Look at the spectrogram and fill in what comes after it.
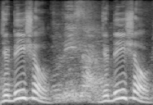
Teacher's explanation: so this stress is on the second syllable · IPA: /dʒu ˈdi ʃəl/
